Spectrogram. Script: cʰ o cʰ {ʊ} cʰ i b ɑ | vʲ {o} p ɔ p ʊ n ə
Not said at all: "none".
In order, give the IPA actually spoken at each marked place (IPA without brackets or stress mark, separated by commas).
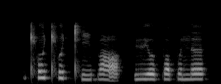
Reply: ʊ, o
